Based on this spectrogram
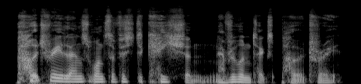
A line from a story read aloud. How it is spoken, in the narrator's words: Obi-Wan mutters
